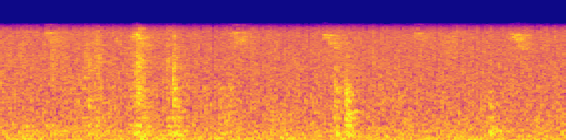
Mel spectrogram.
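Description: A few faint clicks and light metal taps from hands working at a pillar drill's chuck, fitting the bolt-mounted rubber bung, over a low steady hiss; the drill motor is not running.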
